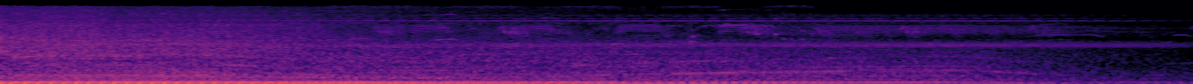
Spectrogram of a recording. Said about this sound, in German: fuhr mit dem Auto in die Stadt.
